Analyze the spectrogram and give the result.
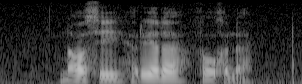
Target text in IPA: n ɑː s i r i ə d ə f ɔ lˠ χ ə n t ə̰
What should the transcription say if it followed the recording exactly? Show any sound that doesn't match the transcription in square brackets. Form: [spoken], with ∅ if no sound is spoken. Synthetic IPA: n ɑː s i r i ə d ə f ɔ lˠ χ ə n [d] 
